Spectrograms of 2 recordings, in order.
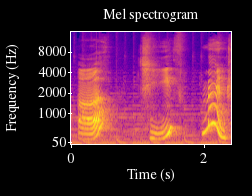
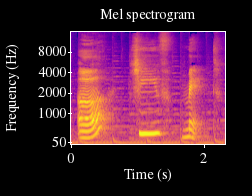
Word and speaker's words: achievement: emphasis than the others in this case it is the second syllable so here is how we pronounce the word achievement a chief meant the second syllable is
